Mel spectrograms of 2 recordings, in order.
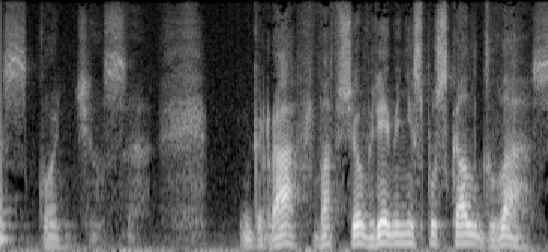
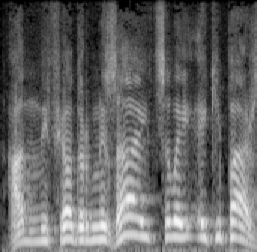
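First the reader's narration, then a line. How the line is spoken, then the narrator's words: Shouting. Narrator (Russian): закричал он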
